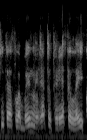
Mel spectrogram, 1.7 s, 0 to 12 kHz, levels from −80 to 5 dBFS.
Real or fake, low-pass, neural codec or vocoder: real; 10.8 kHz; none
